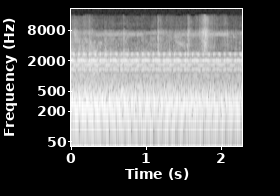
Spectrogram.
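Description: Background music: one held organ-like synthesizer chord, steady and slowly fading.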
